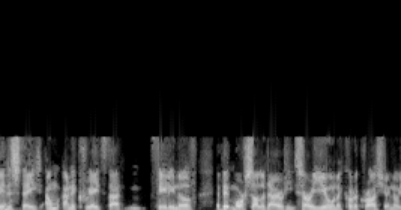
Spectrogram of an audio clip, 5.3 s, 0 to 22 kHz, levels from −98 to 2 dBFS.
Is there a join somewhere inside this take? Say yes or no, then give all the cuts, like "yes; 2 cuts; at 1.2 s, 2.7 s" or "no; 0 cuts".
yes; 1 cut; at 1.9 s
